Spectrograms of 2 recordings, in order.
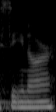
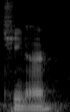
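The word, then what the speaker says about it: Cynar: Are you having any CNR? You know you can only have it one night. It's Chinar. I don't know, it's not. Just spell it with a CH.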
